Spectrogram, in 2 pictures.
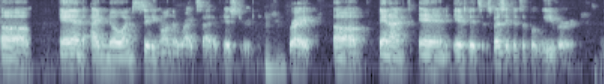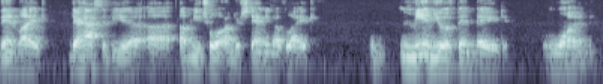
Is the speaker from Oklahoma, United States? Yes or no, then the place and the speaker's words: no; Los Angeles, California, United States; I'm originally from Los Angeles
